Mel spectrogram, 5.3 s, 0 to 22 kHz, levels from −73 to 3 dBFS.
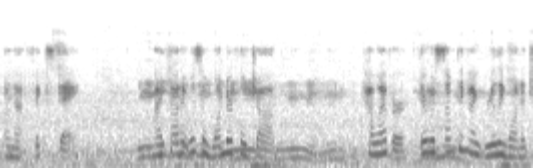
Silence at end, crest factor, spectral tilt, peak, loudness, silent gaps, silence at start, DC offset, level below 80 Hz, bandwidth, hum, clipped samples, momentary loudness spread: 0 s; 20 dB; -2.5 dB/octave; -14 dBFS; -32 LUFS; none; 0 s; under 0.1%; -50 dBFS; over 20 kHz; none; under 0.1%; 9 LU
